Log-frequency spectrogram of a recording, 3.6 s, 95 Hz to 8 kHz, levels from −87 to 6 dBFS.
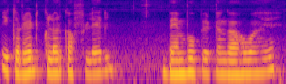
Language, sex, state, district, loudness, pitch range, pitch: Hindi, male, Arunachal Pradesh, Lower Dibang Valley, -16 LUFS, 170-185 Hz, 175 Hz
